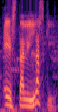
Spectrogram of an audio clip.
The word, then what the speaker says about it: Stanislavski: del método Stanislavski Ya lo has dicho bien.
